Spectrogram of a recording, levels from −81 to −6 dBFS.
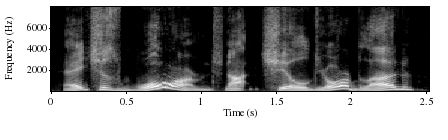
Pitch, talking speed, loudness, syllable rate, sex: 155 Hz, 165 wpm, -16 LUFS, 4.4 syllables/s, male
